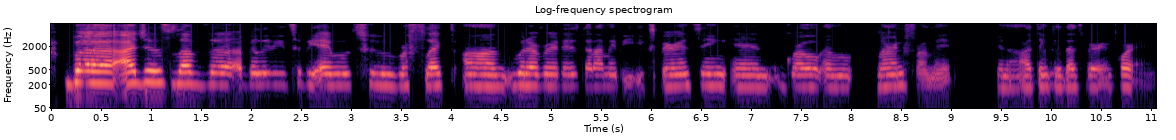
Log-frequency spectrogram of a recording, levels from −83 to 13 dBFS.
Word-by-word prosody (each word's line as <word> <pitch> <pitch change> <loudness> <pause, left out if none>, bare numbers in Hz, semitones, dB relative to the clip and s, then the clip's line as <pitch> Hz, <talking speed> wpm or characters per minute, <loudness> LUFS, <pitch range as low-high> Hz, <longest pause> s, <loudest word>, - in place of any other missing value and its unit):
but 230 +3 +7 0.3
I 220 +1 +8
just 230 -1 +3
love 215 -2 +4
the 200 -1 -1
ability 400 +5 -4
to 425 - -14
be 400 - -5
able 195 0 0 0.2
to 190 -2 -5
reflect 190 0 -1
on 185 -1 -2
whatever 190 -1 0
it 185 - -7
is 185 0 -10
that 180 0 -7
I 180 - -6
may 180 0 -11
be 290 +1 -22
experiencing, 190 -2 -6
and 175 -1 -8 0.2
grow, 180 -1 -3
and 175 -1 -9 0.3
learn 185 +2 -6
from - - -16
it. - - -15 0.5
You 170 - -11
know, 165 0 -15
I 175 - -6
think 180 +1 -9
that 175 -1 -10
that's 175 +1 -7
very 175 - -6
important. 175 0 -3
190 Hz, 185 wpm, -21 LUFS, 180-205 Hz, 0.5 s, I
